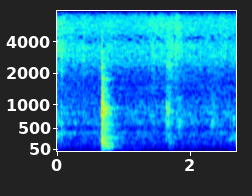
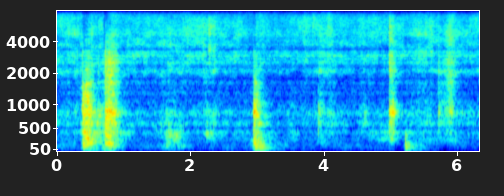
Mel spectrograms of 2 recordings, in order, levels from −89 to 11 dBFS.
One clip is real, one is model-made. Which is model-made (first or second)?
second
